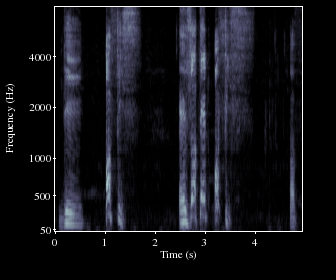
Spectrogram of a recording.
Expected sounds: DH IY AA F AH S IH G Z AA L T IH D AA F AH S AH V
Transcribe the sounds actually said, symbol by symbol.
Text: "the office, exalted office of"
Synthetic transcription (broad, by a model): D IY AA F AH S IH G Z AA T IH D AA F AH S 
